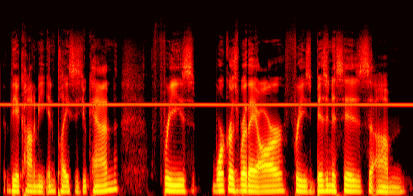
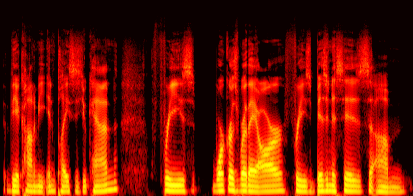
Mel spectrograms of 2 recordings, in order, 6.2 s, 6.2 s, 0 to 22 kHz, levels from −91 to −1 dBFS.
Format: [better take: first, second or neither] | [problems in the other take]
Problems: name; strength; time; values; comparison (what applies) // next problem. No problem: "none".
second | high-pitched whine; noticeable; throughout; 2.5 kHz, 15 dB below the speech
